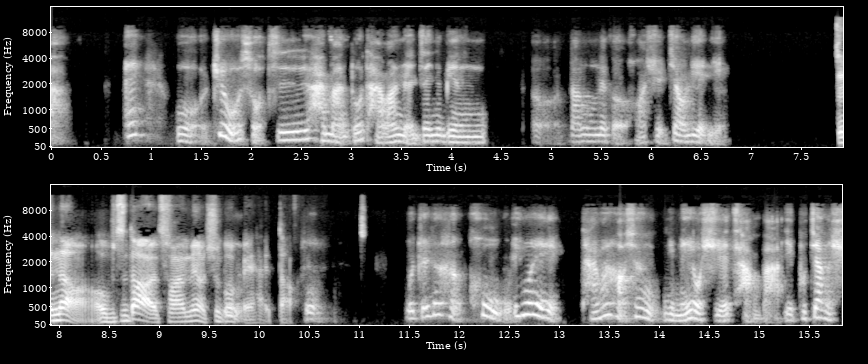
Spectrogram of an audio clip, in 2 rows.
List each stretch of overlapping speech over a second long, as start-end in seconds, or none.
none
